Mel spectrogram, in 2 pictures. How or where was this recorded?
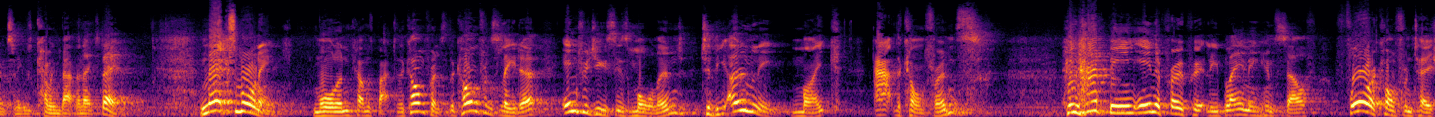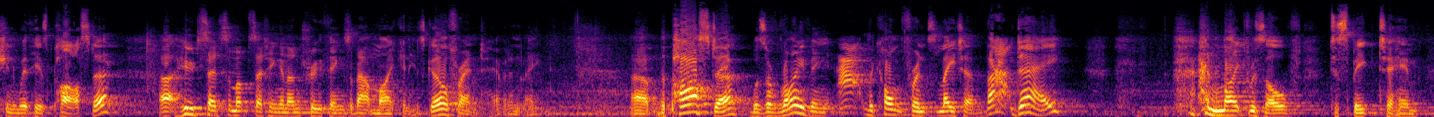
live audience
